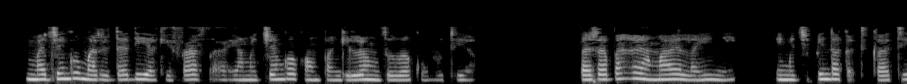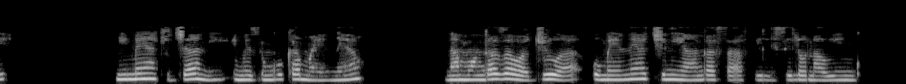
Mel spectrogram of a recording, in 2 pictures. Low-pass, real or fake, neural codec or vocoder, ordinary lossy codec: 7.2 kHz; fake; codec, 16 kHz, 8 kbps, FunCodec, trained on Chinese and English, 25 frames a second; MP3, 24 kbps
